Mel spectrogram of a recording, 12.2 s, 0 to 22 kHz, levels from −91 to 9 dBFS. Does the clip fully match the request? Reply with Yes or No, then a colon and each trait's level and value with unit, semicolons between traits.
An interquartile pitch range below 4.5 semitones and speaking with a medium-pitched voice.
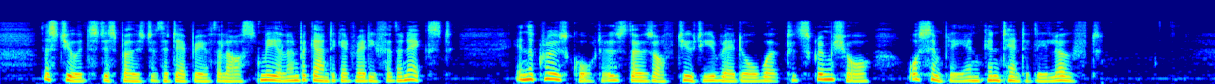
Yes: average, 3.4 semitones; medium, 180 Hz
